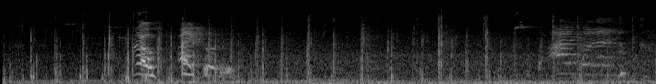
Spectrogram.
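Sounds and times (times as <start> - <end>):
footsteps: 0.0 - 6.5.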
